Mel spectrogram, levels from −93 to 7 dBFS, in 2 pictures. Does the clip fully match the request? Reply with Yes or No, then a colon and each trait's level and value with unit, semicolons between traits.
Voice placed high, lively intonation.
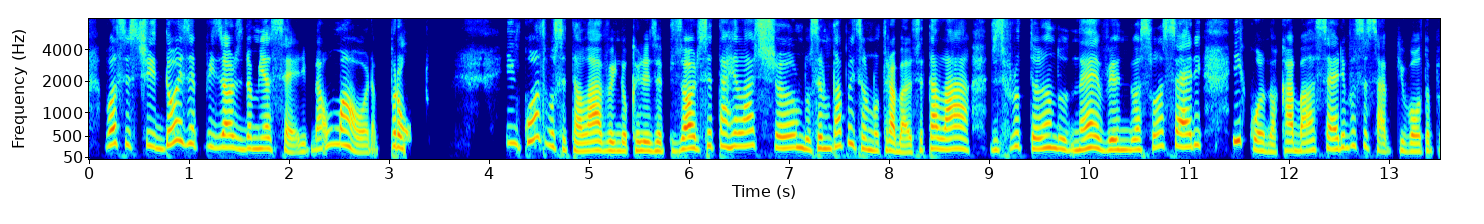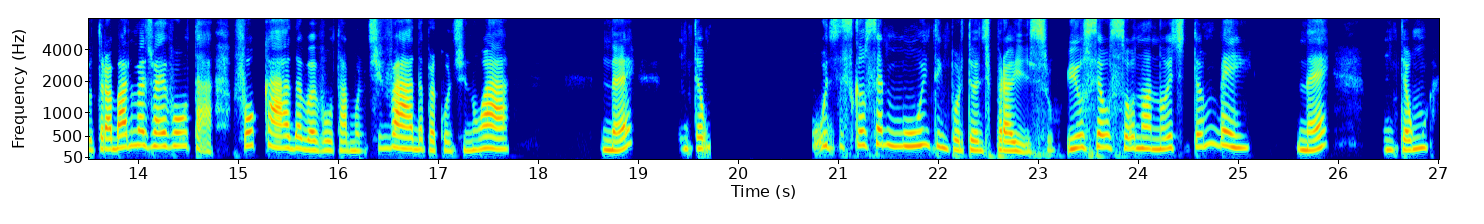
Yes: high, 235 Hz; wide, 5.7 semitones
